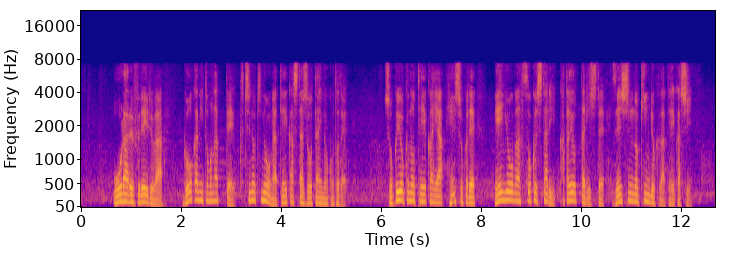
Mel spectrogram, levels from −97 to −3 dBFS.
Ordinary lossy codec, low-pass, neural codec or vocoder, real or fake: none; none; codec, 16 kHz, 1.1 kbps, Voila-Tokenizer; fake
